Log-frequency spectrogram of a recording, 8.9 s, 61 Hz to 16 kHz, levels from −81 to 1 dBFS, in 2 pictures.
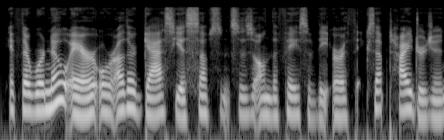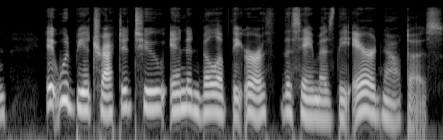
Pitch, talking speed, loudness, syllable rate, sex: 180 Hz, 225 wpm, -20 LUFS, 5.7 syllables/s, female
